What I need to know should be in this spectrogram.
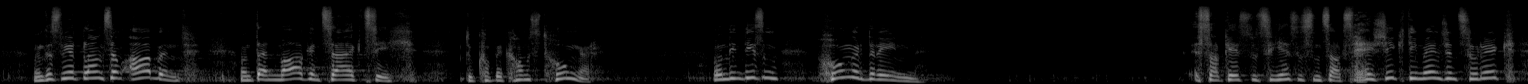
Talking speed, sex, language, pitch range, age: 115 wpm, male, German, 180-255 Hz, 50-69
